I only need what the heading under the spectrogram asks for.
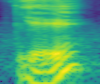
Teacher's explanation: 현대국어에서는 반모음 이 플러스 에예요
